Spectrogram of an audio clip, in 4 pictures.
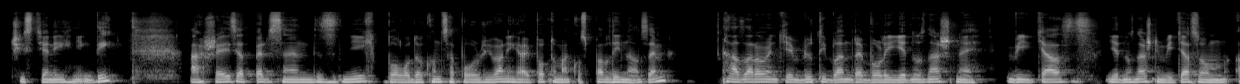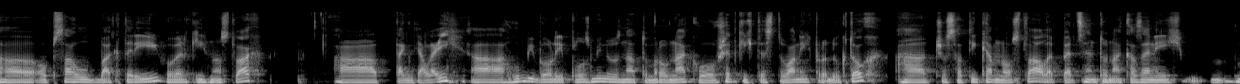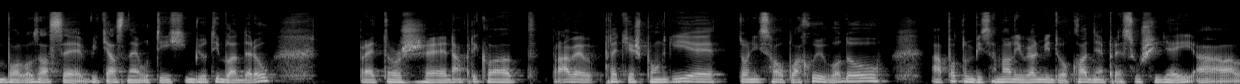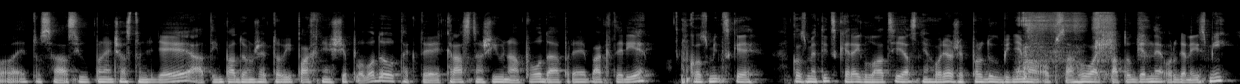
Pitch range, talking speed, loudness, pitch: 105-120 Hz, 140 wpm, -23 LUFS, 115 Hz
